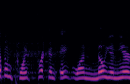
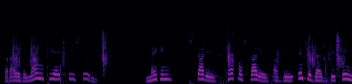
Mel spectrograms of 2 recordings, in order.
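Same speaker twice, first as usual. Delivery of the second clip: softer, lightly put-on German accent; 3 semitones lower, 7 dB quieter than usual. German volcanologist recalls his student fieldwork, light imitated German accent. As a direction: play an old professor with a mild German accent. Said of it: "this is my German accent now".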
